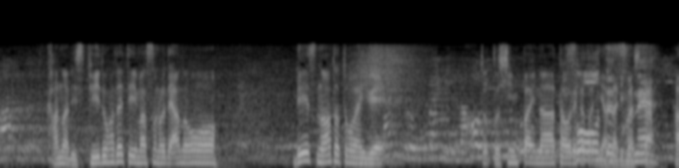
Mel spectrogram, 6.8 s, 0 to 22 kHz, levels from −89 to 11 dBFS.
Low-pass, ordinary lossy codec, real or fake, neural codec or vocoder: 7.2 kHz; none; real; none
